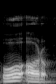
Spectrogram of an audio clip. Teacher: ओ और औ का उच्चारण स्थान क्या होता है? कंठो ओष्ठ होता है।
